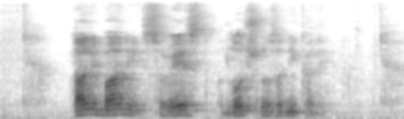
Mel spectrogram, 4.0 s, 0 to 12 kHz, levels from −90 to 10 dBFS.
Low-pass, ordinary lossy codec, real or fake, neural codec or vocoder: 10.8 kHz; AAC, 32 kbps; real; none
